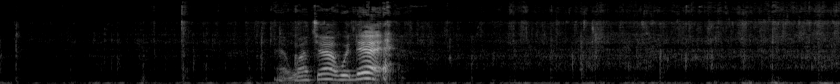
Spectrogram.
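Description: Onions sauteing in a pan for beef sausage dogs give a faint, steady sizzle across the whole stretch, briefly covered by someone speaking in the middle.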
